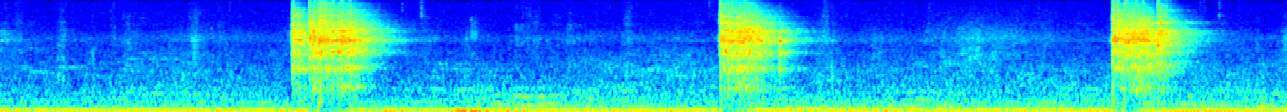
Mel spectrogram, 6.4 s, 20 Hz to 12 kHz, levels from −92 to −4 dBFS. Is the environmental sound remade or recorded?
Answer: remade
